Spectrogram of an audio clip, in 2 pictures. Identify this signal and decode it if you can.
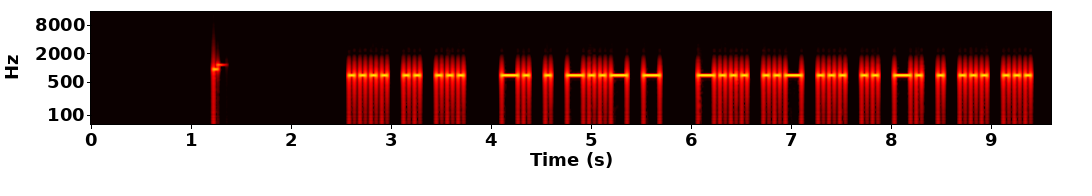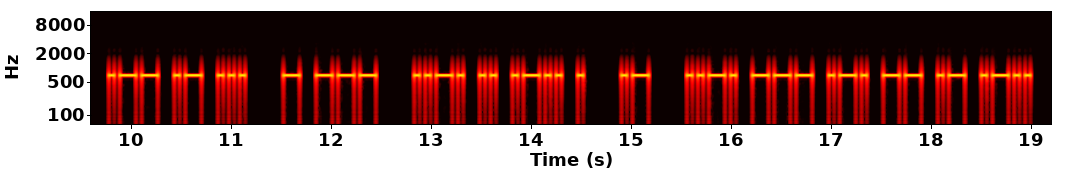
Morse code, heard as a keyed tone, about 22 wpm, 700 Hz. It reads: HIS NEXT BUSINESS WAS TO FILE A FORMAL
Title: Sentences from Top 1300 Words 22wpm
